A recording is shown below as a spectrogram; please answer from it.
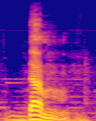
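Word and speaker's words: דם: Además hay que mencionar que la palabra sangre en hebreo es dam. Dam. La palabra sangre en hebreo es dam. La pronunciación se utiliza desde el principio en el mensaje bíblico hebreo para referirse a la sangre.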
